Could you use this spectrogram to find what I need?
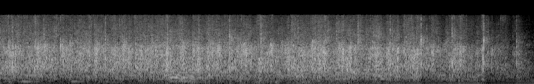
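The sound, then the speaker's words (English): A conference audience gives warm applause to welcome a guest speaker on his first visit to Australia. Thick, continuous clapping stays even throughout and tapers slightly at the very end. “So please give him a big warm Nexus conference welcome.”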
